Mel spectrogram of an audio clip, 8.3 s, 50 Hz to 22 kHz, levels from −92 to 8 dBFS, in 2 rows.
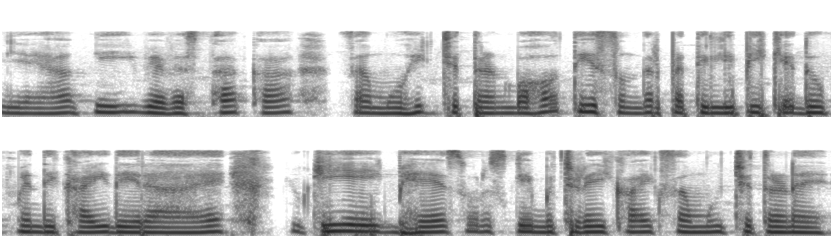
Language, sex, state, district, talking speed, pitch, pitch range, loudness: Hindi, female, Uttar Pradesh, Jalaun, 200 wpm, 195 Hz, 190-210 Hz, -16 LUFS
